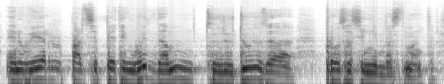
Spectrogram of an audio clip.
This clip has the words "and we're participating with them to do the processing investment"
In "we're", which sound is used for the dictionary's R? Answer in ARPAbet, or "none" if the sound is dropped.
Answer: R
